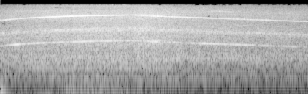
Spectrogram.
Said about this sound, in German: Ich habe zum Beispiel so Kappzugsäge, wenn man die anlässt und den Motor hört, das ist irgendwie wie Gesang.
